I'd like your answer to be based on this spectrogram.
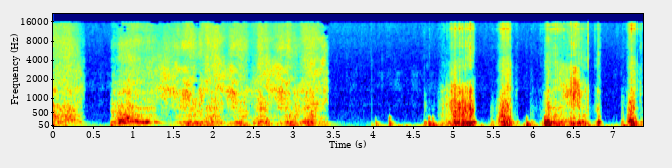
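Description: Fingertips scratch a black foam windscreen on a microphone, then a plastic pen tip scratches the foam. A dense, low, rumbling scrape runs for about three seconds, then after a short quiet gives way to a series of shorter, choppy scratching strokes. The sound stays heavy and muffled in the low end with almost no bright content.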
